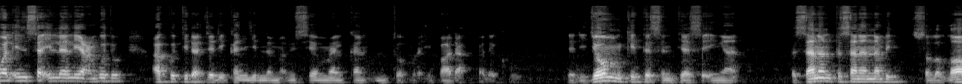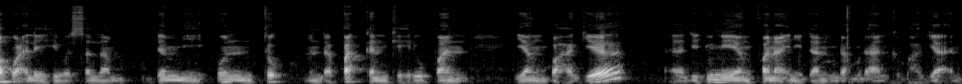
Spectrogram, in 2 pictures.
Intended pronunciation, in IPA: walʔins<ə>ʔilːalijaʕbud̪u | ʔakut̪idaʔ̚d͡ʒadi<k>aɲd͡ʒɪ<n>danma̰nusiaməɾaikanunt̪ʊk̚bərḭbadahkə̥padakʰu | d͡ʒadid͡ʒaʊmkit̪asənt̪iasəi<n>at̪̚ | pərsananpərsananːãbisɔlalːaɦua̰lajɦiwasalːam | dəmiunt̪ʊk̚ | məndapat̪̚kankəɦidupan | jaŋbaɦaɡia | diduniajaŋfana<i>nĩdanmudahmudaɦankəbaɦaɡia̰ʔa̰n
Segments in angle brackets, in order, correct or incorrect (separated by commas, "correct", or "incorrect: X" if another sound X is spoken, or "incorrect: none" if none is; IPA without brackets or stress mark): incorrect: a, correct, correct, incorrect: ŋ, correct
